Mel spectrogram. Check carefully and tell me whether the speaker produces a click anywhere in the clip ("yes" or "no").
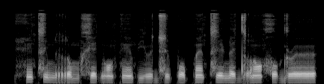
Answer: no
